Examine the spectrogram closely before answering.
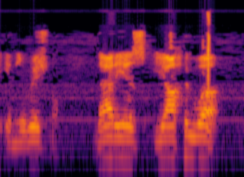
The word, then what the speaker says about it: Yahuwah: the original that is yahuwah it's a three syllable pronunciation archeologists have discovered i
